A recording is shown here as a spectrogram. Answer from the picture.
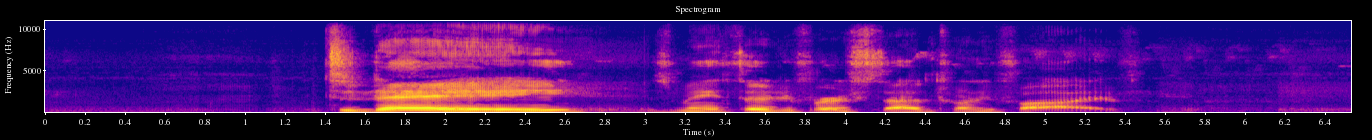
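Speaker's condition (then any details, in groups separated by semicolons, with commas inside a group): Parkinson's disease, MS; Parkinson's and MS; recovering, walking again, cramping and shaking improving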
